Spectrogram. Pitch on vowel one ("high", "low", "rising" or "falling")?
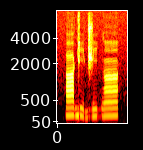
high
